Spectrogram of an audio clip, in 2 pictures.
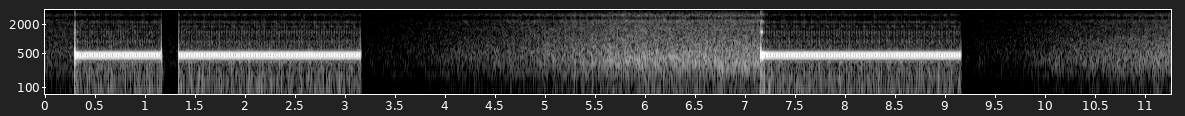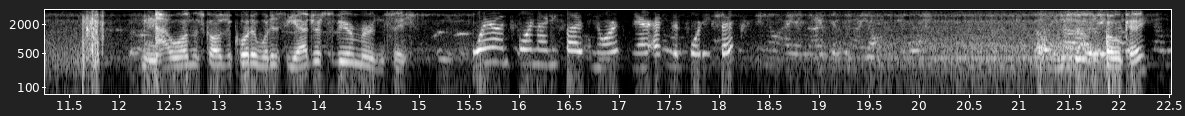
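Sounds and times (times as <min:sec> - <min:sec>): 
telephone ringback tone during emergency call transfer: 0:00.3 - 0:03.2, 0:07.2 - 0:09.2
speech: 0:12.7 - 0:19.8, 0:21.2 - 0:22.4.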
